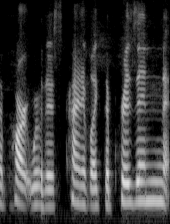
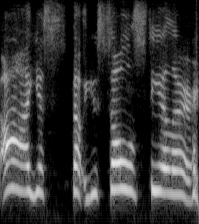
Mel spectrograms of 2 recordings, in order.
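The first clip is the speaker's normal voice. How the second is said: high, drawn-out, dragged-out hollering; 8 semitones higher than usual. Retelling how a man yelled at their boat over a photo: retelling a man's yell. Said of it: "he he yelled at us".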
